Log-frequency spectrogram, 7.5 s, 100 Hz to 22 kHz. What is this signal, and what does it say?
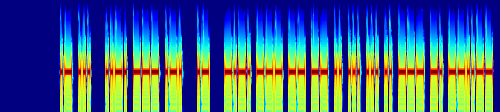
Morse code, heard as a keyed tone, about 34 wpm, 700 Hz. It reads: AS FOR A COMMISSION,
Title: Sentences from Top 1400 Words 35wpm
